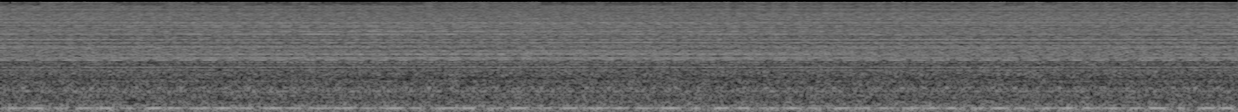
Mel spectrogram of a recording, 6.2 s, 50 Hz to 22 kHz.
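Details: Beko WM5100W 5kg street-found washing machine, plumbed in, with rags, during a long spin of about 10 minutes: a loud steady whooshing roar with a constant low hum; noisy, possibly the motor, cause unconfirmed.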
